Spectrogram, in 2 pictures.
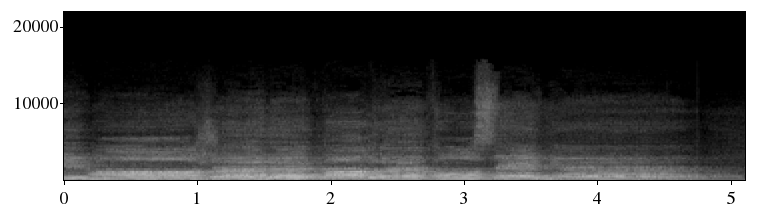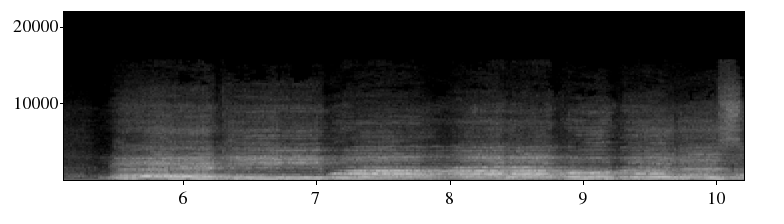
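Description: A choir singing a sacred song in phrases; the singing falls away briefly about halfway through, then the next phrase comes in.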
